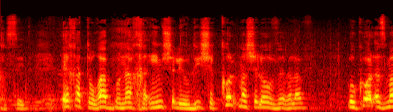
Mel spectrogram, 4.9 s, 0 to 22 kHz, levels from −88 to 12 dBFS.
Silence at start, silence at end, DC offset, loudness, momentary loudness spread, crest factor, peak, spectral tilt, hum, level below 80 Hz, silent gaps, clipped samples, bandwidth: 0 s; 0 s; under 0.1%; -22 LUFS; 11 LU; 20 dB; -2 dBFS; -5.5 dB/octave; none; -60 dBFS; none; under 0.1%; 12.5 kHz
